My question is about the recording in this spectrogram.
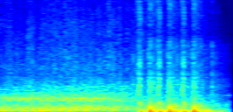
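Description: Sound effect of many doors slamming shut at once: a rushing swell of noise, then a rapid volley of bangs about one and a half seconds in that rings on briefly.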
